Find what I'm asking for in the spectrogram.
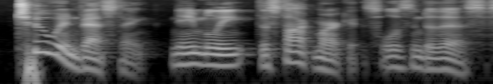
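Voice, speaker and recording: An unremarkable speaking voice from a man, with ordinary pitch variation at a moderate pace. The recording is very clean, with a silent background. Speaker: YouTube host, precious metals stacker. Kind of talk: casual live stream talk.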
